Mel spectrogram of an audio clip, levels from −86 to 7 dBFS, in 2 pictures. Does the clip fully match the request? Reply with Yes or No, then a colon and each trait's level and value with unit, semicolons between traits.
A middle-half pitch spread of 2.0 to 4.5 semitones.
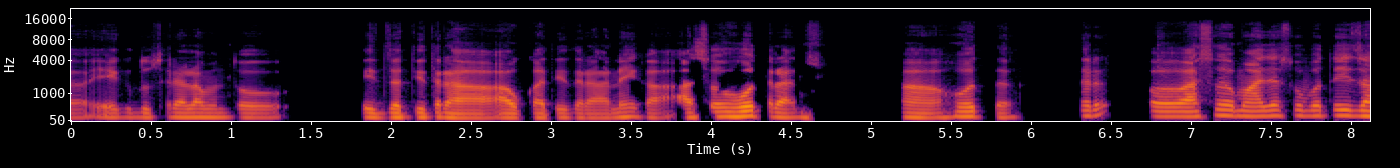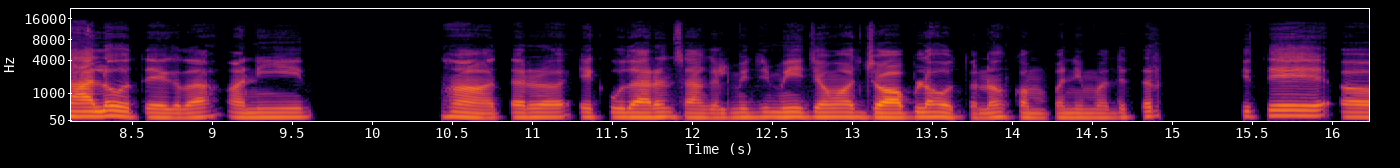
Yes: average, 2.7 semitones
